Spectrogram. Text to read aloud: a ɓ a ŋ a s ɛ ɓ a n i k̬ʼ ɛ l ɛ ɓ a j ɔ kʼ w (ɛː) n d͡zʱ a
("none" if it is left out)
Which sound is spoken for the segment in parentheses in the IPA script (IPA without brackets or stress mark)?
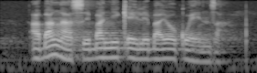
ɛː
